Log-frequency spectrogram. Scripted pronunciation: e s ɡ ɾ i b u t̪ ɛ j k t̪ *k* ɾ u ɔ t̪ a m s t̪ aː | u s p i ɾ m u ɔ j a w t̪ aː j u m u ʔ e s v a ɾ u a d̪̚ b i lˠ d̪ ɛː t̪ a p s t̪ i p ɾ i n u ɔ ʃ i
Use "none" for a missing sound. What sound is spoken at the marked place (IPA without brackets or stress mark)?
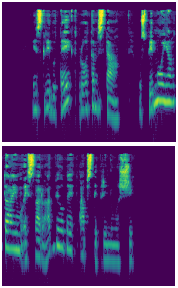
p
